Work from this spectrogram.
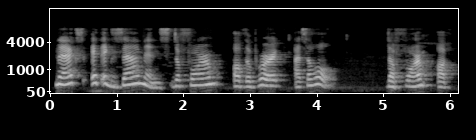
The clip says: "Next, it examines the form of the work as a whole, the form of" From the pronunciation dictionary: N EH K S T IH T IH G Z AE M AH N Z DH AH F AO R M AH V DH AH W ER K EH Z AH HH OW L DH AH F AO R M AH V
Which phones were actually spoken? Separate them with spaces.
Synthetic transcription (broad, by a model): N EH K S T IH T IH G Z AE M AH N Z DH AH F AO R M AH V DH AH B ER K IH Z AH HH OW L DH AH F AO R M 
